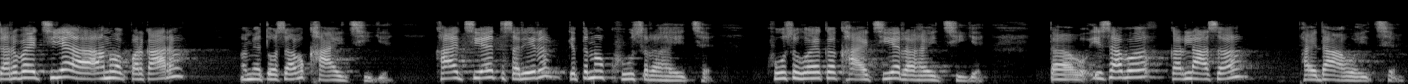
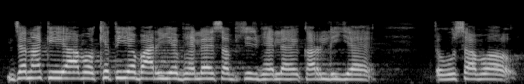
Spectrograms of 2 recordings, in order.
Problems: none marked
